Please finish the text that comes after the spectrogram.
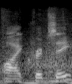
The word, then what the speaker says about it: Cripsy: a 3-1 victory for Cripsy. I think I called him Crispy at one point in this broadcast, and he immediately found me and said, "Oi, no, that's not how you say his name."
